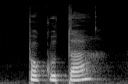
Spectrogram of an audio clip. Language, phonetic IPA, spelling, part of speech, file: Czech, [ˈpokuta], pokuta, noun, Cs-pokuta.ogg
- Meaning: fine (payment or fee)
